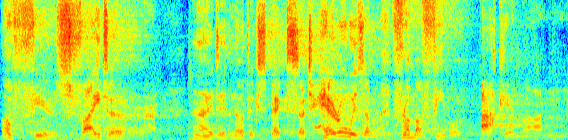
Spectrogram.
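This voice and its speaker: A proud, dying warrior king speaks in solemn, archaic grandeur. The voice is thick with creak and drawn out slowly, with long cavernous reverb over game music. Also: fairly low pitch, wildly swooping pitch, heavily acted. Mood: proud challenge. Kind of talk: dramatic video game acting.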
